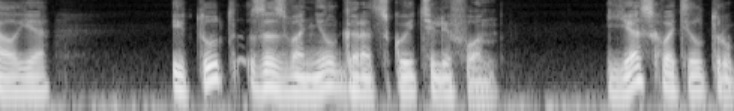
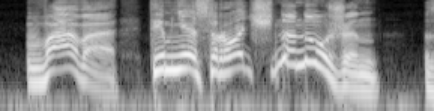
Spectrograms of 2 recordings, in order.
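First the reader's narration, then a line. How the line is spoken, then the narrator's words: Mother shouting. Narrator (Russian): закричала маменька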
